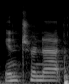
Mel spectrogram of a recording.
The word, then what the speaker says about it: internet: But that dropping of the T happens more in words like internet.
